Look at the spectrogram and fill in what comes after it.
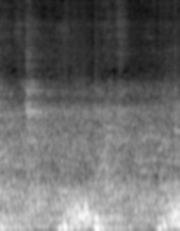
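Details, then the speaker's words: Next Generation Harvey cardiopulmonary patient simulator (manikin): stethoscope moved up into the carotid arteries of the neck, first and second heart sounds with a whooshing aortic stenosis murmur (partially stuck-shut aortic valve) radiating to the carotids. "this is a Orting stenosis those of you with a clinical background and know a little bit about that that's up partially stuck shut a or tick valve sometimes we can even hear that up into the neck harvey's murmurs radiates as you would expect them to"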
